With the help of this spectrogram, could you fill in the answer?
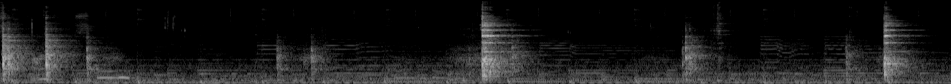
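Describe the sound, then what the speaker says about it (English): A spoon pressing Rice Krispie treats flat in a dish, with sharp clinks and scrapes against the dish at irregular intervals, fairly close and otherwise quiet. "you'll use your spoon to flatten it down"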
